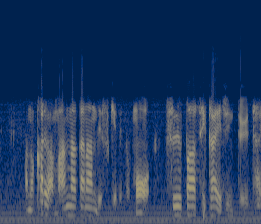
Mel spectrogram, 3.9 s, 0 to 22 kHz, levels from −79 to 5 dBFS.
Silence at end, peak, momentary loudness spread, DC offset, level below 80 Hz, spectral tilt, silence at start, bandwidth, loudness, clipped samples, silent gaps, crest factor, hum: 0 s; -10 dBFS; 8 LU; under 0.1%; -54 dBFS; -5 dB/octave; 0 s; 9.8 kHz; -27 LUFS; under 0.1%; none; 18 dB; 50 Hz at -50 dBFS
